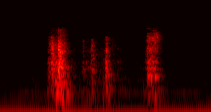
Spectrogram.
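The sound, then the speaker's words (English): A car boot is opened with a few short clicks and thuds from the latch and lid, spaced unevenly and moderately loud against a quiet background, with no voices. “Open up the boot, please”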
